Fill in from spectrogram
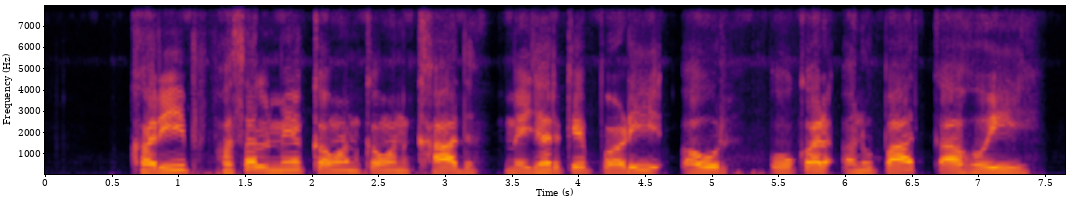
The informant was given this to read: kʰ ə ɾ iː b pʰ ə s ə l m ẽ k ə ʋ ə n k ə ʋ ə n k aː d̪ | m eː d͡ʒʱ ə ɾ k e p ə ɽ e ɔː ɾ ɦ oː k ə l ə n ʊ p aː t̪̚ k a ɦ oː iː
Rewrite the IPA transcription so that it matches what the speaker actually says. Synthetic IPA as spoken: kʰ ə ɾ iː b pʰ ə s ə l m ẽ k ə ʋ ə n k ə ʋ ə n kʰ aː d̪ | m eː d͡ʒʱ ə ɾ k e p ə ɽ i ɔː ɾ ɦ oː k ə ɾ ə n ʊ p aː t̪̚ k a ɦ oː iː

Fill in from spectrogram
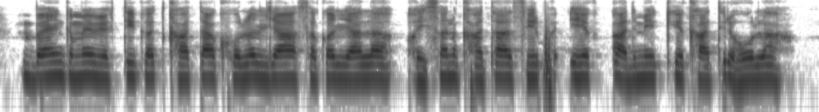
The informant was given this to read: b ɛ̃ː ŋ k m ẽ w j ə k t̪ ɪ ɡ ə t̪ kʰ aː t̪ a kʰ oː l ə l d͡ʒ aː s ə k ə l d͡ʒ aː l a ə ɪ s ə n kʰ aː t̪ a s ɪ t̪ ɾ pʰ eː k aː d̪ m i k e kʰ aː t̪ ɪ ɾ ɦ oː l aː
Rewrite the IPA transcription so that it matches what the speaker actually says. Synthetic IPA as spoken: b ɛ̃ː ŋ k m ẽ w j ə k t̪ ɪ ɡ ə t̪ kʰ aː t̪ a kʰ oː l ə l d͡ʒ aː s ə k ə l d͡ʒ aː l a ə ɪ s ə n kʰ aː t̪ a s ɪ ɾ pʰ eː k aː d̪ m i k e kʰ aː t̪ ɪ ɾ ɦ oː l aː

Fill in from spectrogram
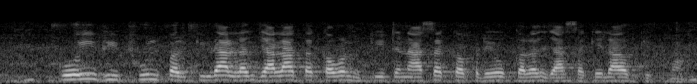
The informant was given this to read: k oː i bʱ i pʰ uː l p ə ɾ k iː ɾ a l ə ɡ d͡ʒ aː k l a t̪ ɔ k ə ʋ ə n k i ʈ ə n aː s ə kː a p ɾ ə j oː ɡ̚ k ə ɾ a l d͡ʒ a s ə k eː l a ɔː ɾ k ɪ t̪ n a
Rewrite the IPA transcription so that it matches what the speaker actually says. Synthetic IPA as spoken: k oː i bʱ i pʰ uː l p ə ɾ k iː ɽ a l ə ɡ d͡ʒ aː l a t̪ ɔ k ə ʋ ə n k i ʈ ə n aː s ə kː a p ɾ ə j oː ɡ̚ k ə ɾ ə l d͡ʒ a s ə k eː l a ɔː ɾ k ɪ t̪ n a

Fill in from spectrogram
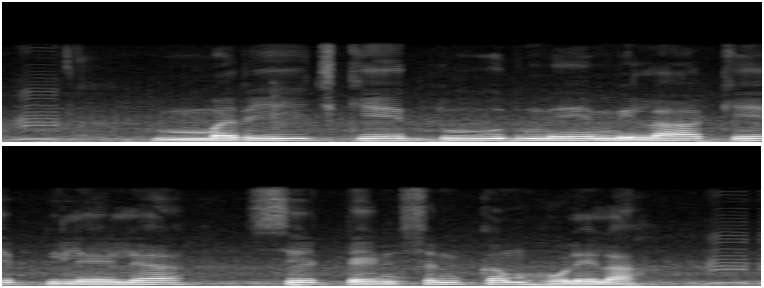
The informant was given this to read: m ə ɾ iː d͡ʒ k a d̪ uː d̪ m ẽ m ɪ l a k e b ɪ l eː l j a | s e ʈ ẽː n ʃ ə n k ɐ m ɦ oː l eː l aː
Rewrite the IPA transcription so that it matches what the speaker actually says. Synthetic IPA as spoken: m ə ɾ iː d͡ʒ k e d̪ uː d̪ m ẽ m ɪ l a k e p ɪ l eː l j a | s e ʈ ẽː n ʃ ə n k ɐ m ɦ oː l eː l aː

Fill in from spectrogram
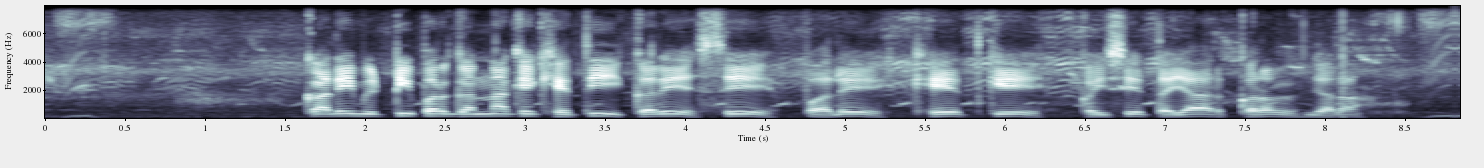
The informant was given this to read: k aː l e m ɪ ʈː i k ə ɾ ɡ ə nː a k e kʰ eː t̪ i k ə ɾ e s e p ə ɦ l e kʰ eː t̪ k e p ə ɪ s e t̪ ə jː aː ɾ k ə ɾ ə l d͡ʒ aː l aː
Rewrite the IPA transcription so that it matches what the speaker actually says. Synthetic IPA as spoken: k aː l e m ɪ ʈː i p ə ɾ ɡ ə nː a k e kʰ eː t̪ i k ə ɾ e s e p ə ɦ l e kʰ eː t̪ k e k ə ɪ s e t̪ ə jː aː ɾ k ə ɾ ə l d͡ʒ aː l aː

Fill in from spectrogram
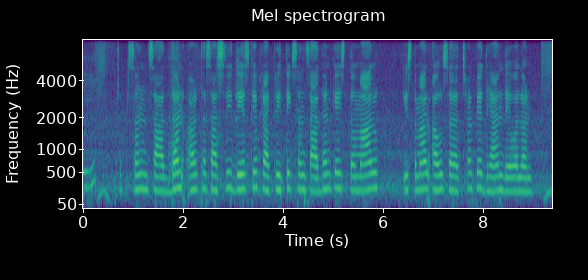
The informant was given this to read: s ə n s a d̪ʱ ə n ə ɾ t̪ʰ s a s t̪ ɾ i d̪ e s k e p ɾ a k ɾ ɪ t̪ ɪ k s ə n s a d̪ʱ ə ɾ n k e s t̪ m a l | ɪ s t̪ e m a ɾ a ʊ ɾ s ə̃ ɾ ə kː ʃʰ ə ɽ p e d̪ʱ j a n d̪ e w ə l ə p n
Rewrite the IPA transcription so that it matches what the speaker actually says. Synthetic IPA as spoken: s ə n s a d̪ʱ ə n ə ɾ t̪ʰ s a s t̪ ɾ i d̪ e s k e p ɾ a k ɾ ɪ t̪ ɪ k s ə n s a d̪ʱ ə n k e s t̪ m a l | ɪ s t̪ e m a l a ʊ ɾ s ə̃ ɾ ə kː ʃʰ ə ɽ p e d̪ʱ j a n d̪ e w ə l ə n

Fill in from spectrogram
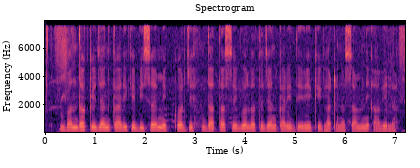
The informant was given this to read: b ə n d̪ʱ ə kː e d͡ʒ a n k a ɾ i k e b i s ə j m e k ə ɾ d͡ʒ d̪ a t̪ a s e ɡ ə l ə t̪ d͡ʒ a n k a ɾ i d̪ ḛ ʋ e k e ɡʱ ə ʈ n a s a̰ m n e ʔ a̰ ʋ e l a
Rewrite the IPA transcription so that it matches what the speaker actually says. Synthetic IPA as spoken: b ə n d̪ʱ ə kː e d͡ʒ a n k a ɾ i k e b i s ə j m e k ə ɾ d͡ʒ d̪ a t̪ a s e ɡ ə l ə t̪ d͡ʒ a n k a ɾ i d̪ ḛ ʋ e k e ɡʱ ə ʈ n a s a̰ m n e ʔ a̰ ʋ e l a

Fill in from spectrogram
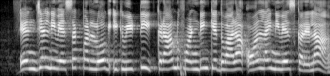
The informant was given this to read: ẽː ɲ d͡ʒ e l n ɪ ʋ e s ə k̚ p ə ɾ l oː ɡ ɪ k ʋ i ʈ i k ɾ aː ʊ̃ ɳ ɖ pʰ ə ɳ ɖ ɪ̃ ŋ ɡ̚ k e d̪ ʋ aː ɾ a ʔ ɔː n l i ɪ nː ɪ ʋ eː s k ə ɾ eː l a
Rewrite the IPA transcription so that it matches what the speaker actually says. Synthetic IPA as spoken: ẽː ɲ d͡ʒ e l n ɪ ʋ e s ə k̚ p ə ɾ l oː ɡ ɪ k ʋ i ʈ i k ɾ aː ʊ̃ ɳ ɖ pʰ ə ɳ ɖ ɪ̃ ŋ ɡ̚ k e d̪ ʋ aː ɾ a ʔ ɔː n l a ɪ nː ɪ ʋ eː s k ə ɾ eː l a

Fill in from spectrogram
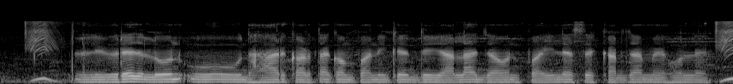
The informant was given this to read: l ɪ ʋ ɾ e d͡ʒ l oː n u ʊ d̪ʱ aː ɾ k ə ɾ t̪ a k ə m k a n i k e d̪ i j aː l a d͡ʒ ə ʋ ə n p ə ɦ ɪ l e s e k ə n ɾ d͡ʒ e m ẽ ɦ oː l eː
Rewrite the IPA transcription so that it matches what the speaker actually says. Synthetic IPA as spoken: l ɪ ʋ ɾ e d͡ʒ l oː n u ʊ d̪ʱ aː ɾ k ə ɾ t̪ a k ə m p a n i k e d̪ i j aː l a d͡ʒ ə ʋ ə n p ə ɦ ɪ l e s e k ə ɾ d͡ʒ a m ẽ ɦ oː l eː

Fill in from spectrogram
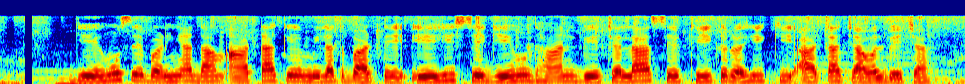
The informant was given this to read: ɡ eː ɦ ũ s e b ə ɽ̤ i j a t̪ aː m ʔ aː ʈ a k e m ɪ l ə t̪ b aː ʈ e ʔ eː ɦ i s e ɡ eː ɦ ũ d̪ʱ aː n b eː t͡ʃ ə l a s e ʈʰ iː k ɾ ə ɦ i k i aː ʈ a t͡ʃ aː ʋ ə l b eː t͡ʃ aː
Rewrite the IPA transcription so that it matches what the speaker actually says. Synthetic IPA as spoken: ɡ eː ɦ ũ s e b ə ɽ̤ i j a d̪ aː m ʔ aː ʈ a k e m ɪ l ə t̪ b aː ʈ e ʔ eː ɦ i s e ɡ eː ɦ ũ d̪ʱ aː n b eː t͡ʃ ə l a s e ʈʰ iː k ɾ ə ɦ i k i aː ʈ a t͡ʃ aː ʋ ə l b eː t͡ʃ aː

